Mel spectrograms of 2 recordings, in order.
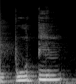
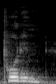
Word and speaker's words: Putin: pronunciación en inglés que más que Putin como lo pronunciamos en español en inglés lo pronuncian algo así como Putin y Putin o sea ustedes saben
